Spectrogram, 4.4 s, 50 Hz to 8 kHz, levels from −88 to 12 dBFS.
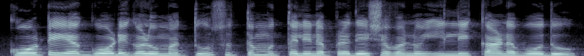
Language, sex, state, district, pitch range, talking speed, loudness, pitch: Kannada, female, Karnataka, Bidar, 220-245 Hz, 95 wpm, -15 LUFS, 225 Hz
